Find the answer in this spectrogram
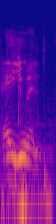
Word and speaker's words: Braun: B-R-A-U-N. Oh, Braun. That makes more sense. I thought you were saying Detective Brown. I was just saying it wrong, or weirdly.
